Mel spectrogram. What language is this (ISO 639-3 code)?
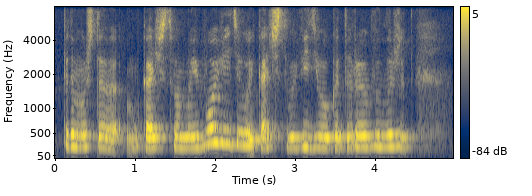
rus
